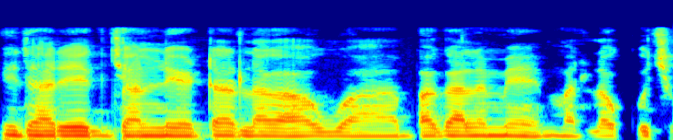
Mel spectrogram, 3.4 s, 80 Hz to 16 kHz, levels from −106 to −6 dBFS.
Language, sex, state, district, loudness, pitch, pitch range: Hindi, male, Bihar, Jamui, -27 LUFS, 100 Hz, 100-105 Hz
